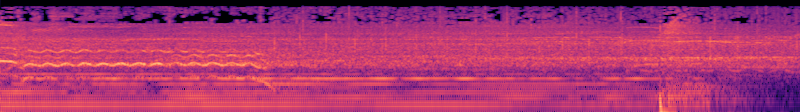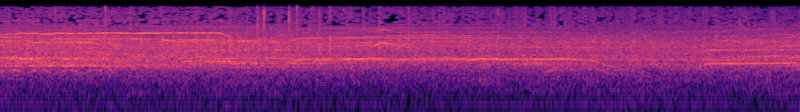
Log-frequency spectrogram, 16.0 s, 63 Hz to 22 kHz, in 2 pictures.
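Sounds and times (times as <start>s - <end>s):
audience applauding: 0.0s - 16.0s.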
